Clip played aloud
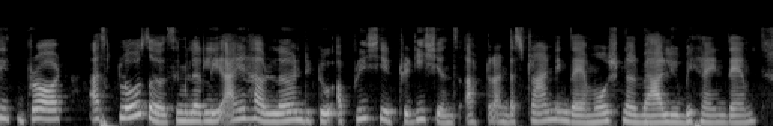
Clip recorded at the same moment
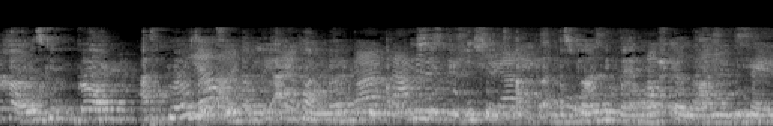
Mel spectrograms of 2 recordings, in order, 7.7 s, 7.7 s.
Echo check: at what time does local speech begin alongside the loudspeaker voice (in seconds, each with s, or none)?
1.8 s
